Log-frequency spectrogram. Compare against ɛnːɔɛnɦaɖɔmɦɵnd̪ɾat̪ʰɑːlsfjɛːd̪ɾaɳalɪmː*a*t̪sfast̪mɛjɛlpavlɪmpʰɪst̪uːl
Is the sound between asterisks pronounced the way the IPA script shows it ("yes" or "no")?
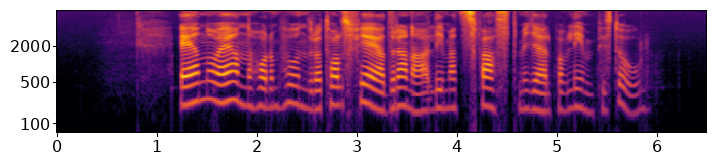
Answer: yes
